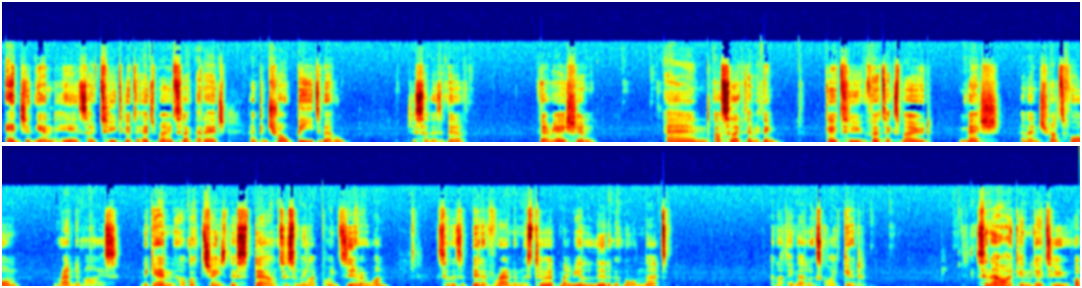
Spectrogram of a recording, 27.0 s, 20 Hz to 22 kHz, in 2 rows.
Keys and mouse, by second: 1.7 click, 3.2 ctrl+b, 5.7-7.6 middle drag, 8.6 middle click, 9.1 a, 12.1-14.5 drag, 15.9-18.4 drag, 18.5-19.7 middle drag, 20.9 click, 21.9-23.4 middle drag, 26.3 Tab.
